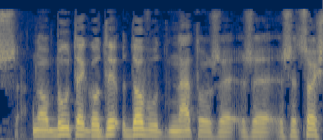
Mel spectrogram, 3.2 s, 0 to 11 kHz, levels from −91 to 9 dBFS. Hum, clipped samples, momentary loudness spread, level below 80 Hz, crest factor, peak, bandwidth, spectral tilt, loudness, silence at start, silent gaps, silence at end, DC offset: none; under 0.1%; 8 LU; -56 dBFS; 18 dB; -2 dBFS; 8.8 kHz; -5 dB/octave; -19 LUFS; 0 s; none; 0 s; under 0.1%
